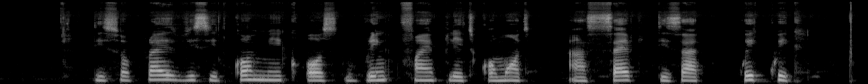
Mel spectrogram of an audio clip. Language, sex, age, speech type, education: Nigerian Pidgin, female, 30-45, spontaneous, tertiary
